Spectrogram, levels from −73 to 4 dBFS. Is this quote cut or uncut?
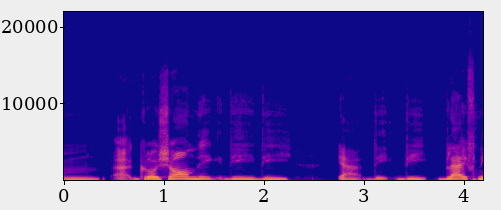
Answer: uncut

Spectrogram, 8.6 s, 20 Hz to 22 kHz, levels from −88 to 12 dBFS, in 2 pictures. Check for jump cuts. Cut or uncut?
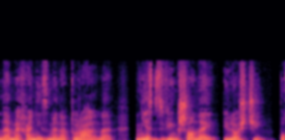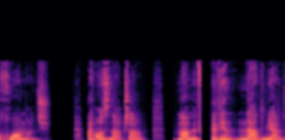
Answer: cut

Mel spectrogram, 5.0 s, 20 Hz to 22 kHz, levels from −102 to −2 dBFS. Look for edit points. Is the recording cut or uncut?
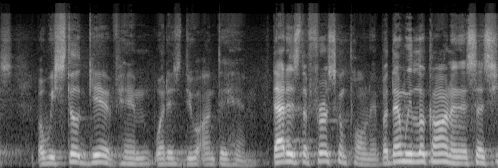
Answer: cut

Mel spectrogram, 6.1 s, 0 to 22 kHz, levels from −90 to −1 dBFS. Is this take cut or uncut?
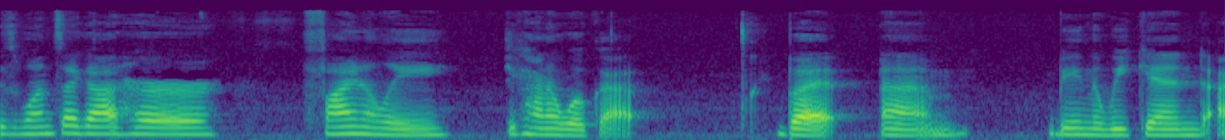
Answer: cut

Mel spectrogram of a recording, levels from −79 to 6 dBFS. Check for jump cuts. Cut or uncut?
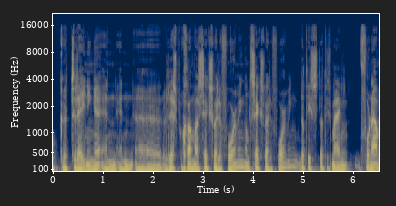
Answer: uncut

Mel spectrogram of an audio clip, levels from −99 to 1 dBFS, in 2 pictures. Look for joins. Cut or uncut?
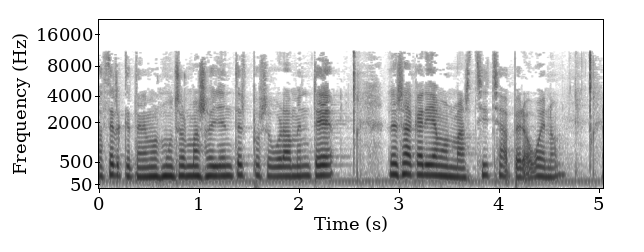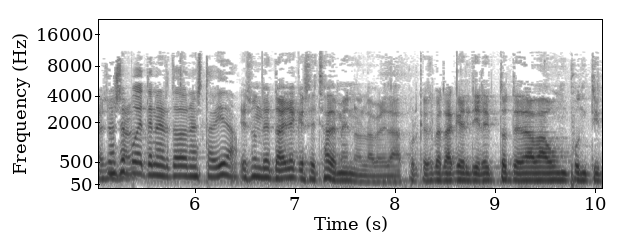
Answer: uncut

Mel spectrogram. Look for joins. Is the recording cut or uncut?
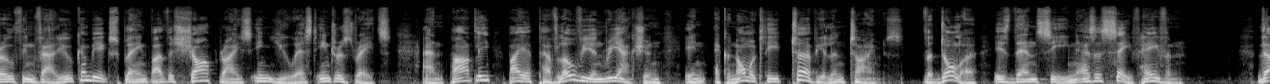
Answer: cut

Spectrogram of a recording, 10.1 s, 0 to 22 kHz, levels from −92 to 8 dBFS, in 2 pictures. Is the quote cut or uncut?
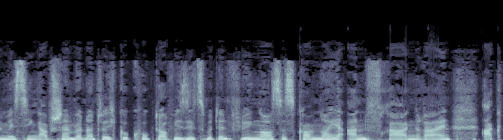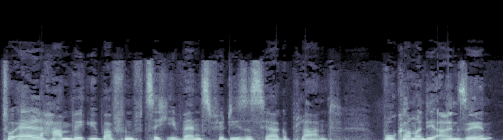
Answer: uncut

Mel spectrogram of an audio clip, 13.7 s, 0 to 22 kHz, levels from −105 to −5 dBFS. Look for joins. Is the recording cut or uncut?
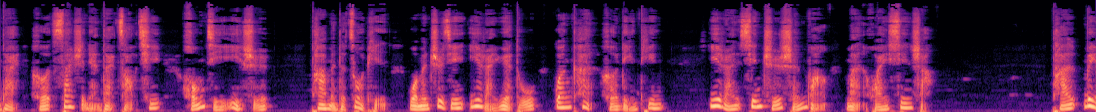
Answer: uncut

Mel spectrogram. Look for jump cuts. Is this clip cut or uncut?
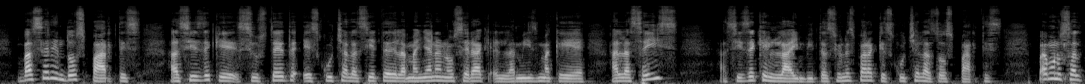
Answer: uncut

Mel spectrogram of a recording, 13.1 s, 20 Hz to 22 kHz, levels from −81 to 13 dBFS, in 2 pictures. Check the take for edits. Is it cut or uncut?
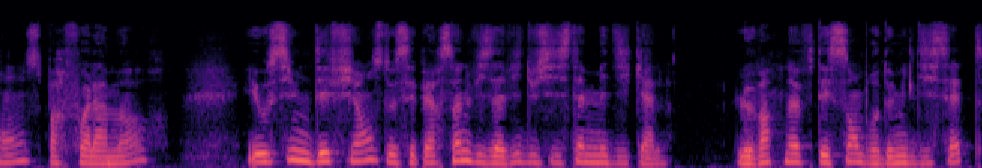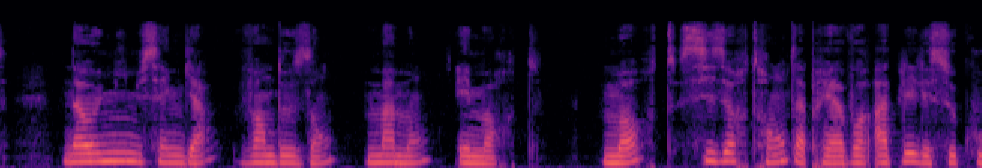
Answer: cut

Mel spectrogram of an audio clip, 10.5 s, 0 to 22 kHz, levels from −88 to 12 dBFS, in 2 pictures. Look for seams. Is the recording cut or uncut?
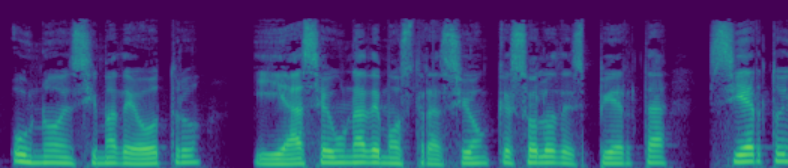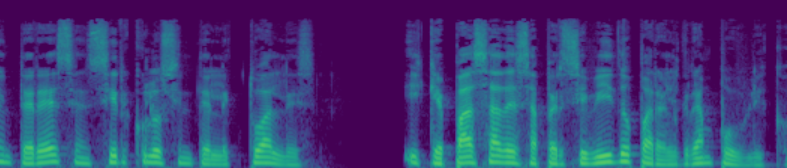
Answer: uncut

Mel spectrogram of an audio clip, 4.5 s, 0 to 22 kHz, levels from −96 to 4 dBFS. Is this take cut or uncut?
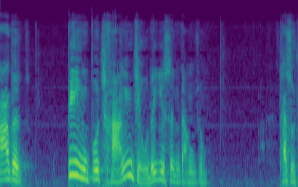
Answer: uncut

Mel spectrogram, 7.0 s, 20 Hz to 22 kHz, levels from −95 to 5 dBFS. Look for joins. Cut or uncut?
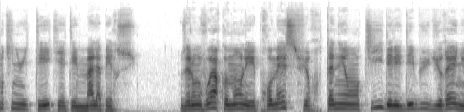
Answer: uncut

